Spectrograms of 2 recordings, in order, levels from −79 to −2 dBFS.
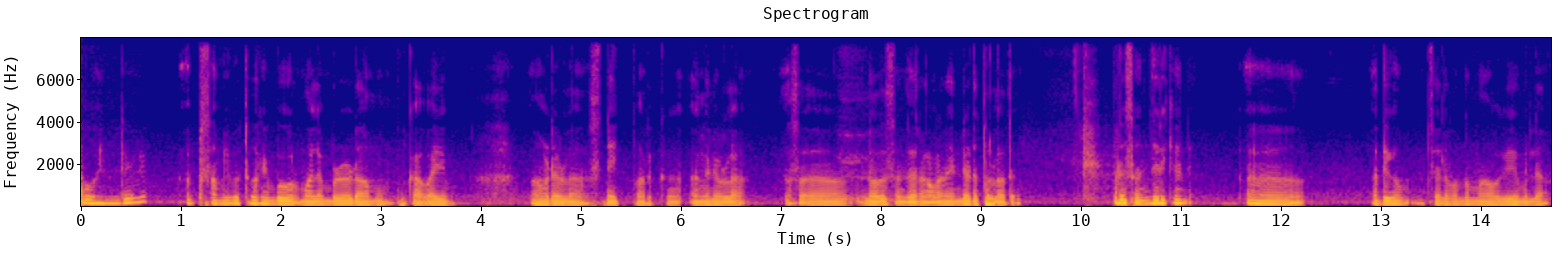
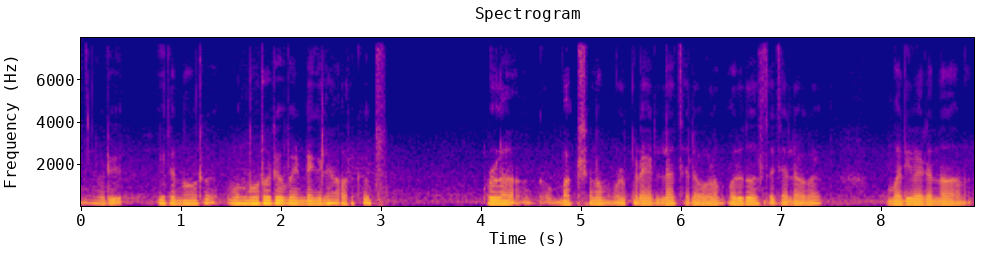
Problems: none marked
